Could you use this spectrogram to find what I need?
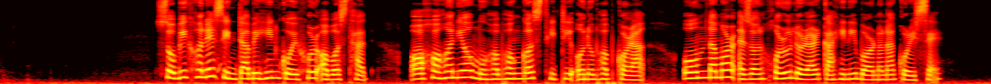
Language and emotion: Assamese, neutral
